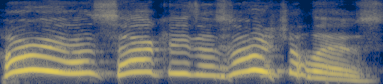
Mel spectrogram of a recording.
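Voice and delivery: dumb, high, swooping sock-puppet voice. Introducing a homemade sock puppet for the first time, in a dumb Saki the Socialist voice. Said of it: "decided to put a dumb voice on it".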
